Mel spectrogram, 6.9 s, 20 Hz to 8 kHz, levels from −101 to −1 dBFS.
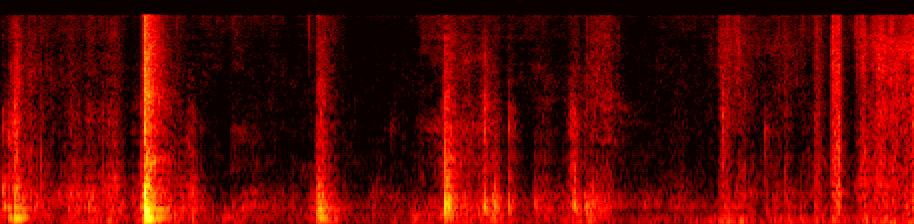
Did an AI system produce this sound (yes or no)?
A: yes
